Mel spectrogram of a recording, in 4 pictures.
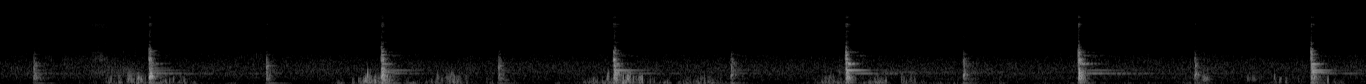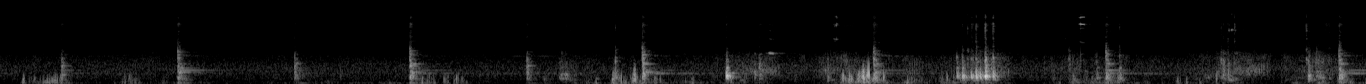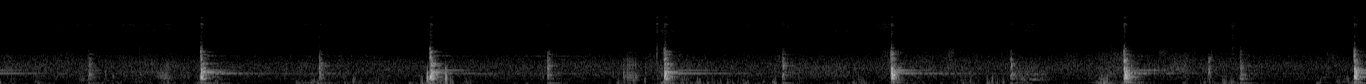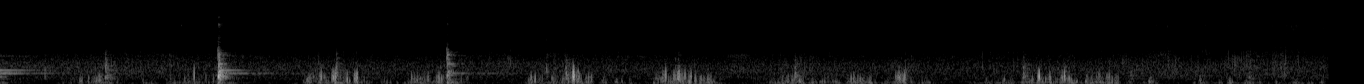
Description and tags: Swing1 TireRhythm AlumSpringsPark Nov2011
A recording of the chains of a tire swing clicking together as the swing goes around and back and forth.
clicking, click, swing, field-recording, metal-chains, metallic, swing-set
